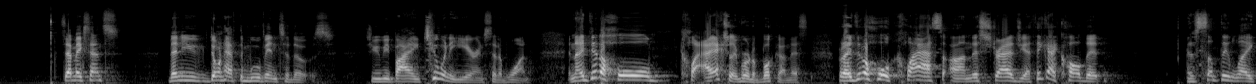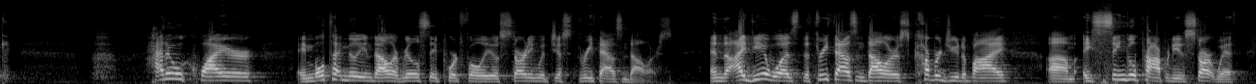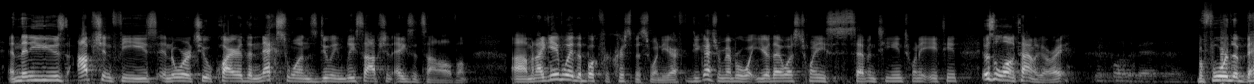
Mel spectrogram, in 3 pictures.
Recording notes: This was a live class recorded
